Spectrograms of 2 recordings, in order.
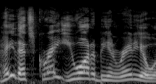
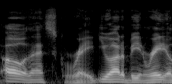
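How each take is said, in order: First: It sounds warm and encouraging. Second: It sounds dismissive, like get out of here.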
